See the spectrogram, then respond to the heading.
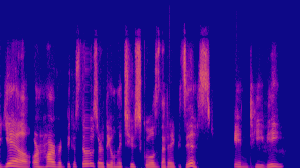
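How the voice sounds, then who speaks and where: A woman with an unremarkable speaking voice talks at a moderate pace with ordinary pitch variation, in a dry, close sound with no echo. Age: 20s. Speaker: podcast co-host guest. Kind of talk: casual chat.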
